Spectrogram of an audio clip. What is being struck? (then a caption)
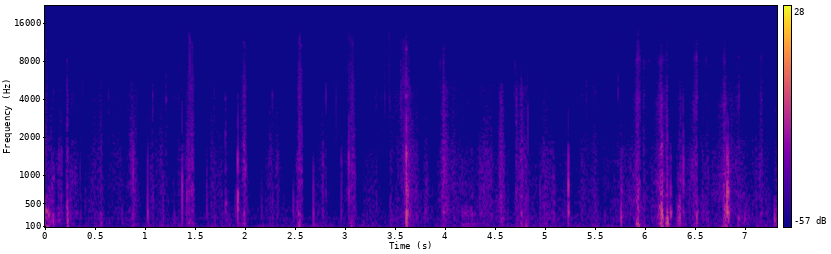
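Silicone microphone ear. Fingertips scratch and rub inside and around the hollow canals of the white silicone ears of a 3Dio binaural microphone on a tripod. The result is a quiet, close run of short, dry crackling scrapes and soft thumps, with bright rasping bursts over muffled low rubbing. Each scratch stops sharply with no ring.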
